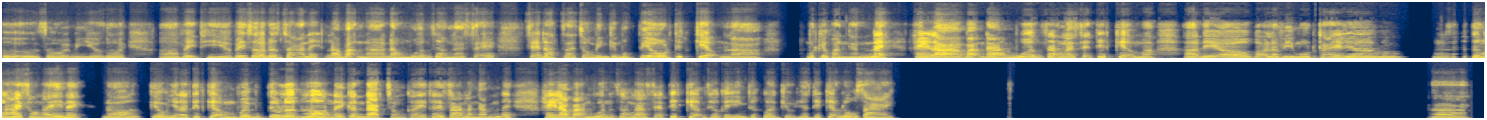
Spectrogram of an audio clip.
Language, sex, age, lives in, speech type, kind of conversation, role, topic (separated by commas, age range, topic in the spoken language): Vietnamese, female, 30-34, Vietnam, conversation, advice, advisor, Bạn đang chịu áp lực như thế nào khi phải chọn giữa trả nợ và tiết kiệm?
